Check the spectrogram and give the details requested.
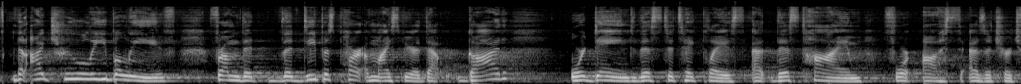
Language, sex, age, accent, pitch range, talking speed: English, female, 40-59, American, 170-205 Hz, 160 wpm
